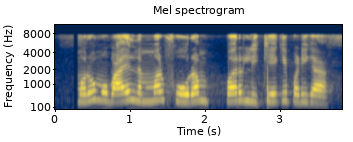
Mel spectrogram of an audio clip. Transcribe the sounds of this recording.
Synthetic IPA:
məɾomoːbaːɪlnɐ̃mbəɾfoːɾəmpɐɾlɪkʰekepɐɽiːɡaː

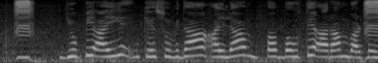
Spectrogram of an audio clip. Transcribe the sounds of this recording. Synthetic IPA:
juːpiaːikesʊʋɪd̪ʱaaːjɪlapɐɾbɐɦʊt̪eaːɾaːmʋaːʈe

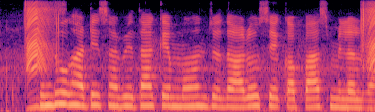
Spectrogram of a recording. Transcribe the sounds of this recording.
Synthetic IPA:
sɪ̃nd̪ʱuɡʱaːʈisəbeːd̪ʱakemɔːɦənd͡ʒod̪aːɾõsekapaːsmɪləlʋaː

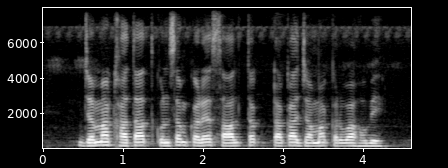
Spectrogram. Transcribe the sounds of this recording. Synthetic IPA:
d͡ʒəmakʰaːt̪aːt̪kʊnsəmkəɾɛ̃saːlt̪ək̚ʈakad͡ʒəmakəɾʋaɦoːʋeː

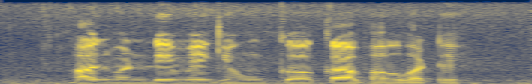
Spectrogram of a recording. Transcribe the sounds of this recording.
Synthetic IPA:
aːd͡ʒməɳɖimẽɡũkəkabʱaːʋbaːʈeː

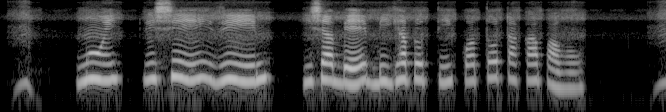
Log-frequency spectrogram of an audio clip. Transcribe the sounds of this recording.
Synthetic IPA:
mũjkɾiʃiɾin | ɦiʃabebiɡʱapɾot̪ikɔt̪oʈakapabo

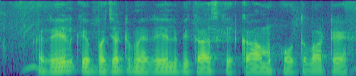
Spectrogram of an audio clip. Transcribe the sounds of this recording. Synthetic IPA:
ɾeːlkebəd͡ʒəʈmẽɾeːlʋɪkaːskekaːmhoːt̪baːʈeː

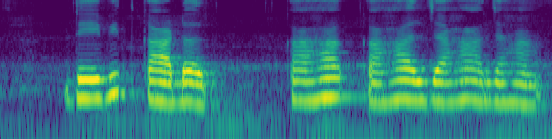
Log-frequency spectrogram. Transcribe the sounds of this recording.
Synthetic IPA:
d̪eʋit̪kaːɖəl | kaɦakaɦald͡ʒaɦãd͡ʒaɦã

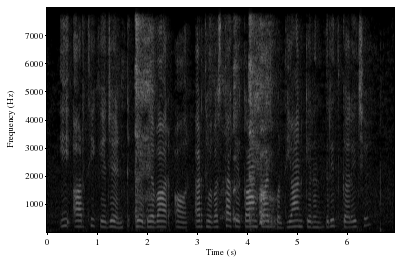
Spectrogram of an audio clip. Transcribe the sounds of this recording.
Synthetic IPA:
iʔaɾt̪ʰiked͡ʒẽɳʈkebebaɾɔːɾəɾt̪ʰəbjəβəst̪ʰakekampad͡ʒpəɾd̪ʱjankeɾind̪ɾit̪kəɾɛt͡ʃʰɛ

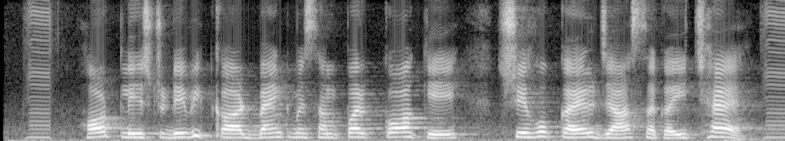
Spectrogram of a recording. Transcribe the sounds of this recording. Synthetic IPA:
hɔːʈlesʈɖeːʋikaːɾɖ̚bɛ̃ːŋkmẽsə̃mpəɾkːɔke | ʃeːɦokəɪld͡ʒaːsəkəit͡ʃʰɛː

